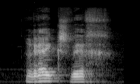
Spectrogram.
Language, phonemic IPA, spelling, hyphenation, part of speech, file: Dutch, /ˈrɛi̯ks.ʋɛx/, rijksweg, rijks‧weg, noun, Nl-rijksweg.ogg
- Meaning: a road built and maintained under national authority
